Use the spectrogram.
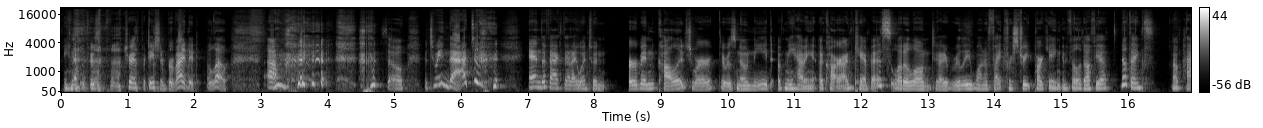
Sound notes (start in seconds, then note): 2.9 laughs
